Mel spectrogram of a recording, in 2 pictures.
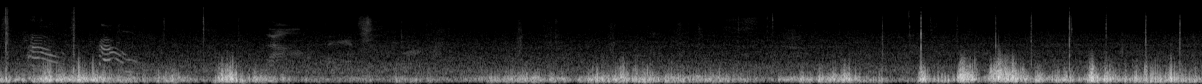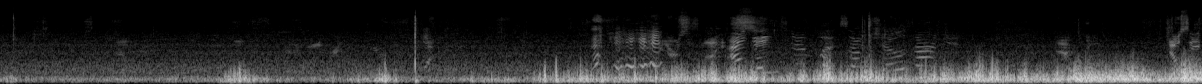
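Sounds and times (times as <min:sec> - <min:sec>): wind on microphone: 0:00.0 - 0:24.0
children chattering: 0:17.9 - 0:21.5.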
